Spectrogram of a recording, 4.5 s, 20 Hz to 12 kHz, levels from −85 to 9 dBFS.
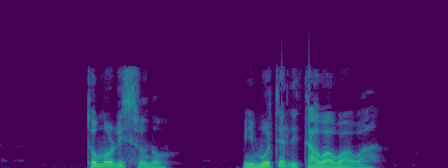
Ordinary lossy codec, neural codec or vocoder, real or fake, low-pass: AAC, 32 kbps; codec, 16 kHz, 4 kbps, X-Codec, HuBERT features, trained on LibriSpeech; fake; 7.2 kHz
